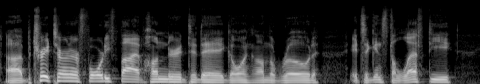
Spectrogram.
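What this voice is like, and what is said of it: Hoarse, strained voice. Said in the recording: “As you can hear, my voice is almost shot”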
